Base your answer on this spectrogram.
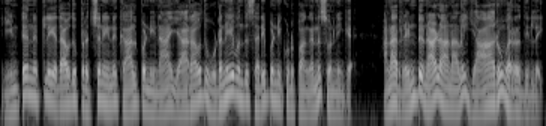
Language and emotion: Tamil, disgusted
